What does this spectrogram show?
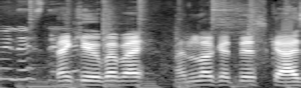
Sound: foreign language

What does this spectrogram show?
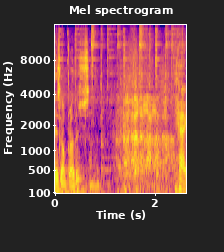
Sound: laughter

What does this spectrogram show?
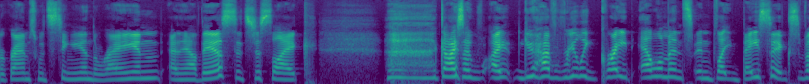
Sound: sigh

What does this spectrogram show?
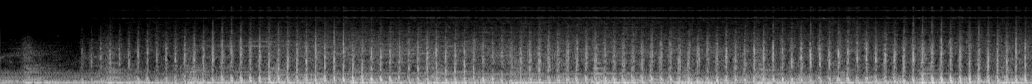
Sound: helicopter sounds

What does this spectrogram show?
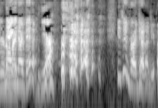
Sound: both laugh

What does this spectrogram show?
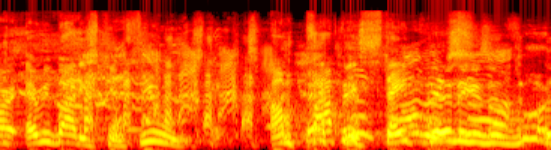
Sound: everyone laughing amusingly

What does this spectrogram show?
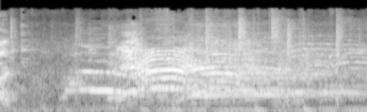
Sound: relaxing music; cheering crowd

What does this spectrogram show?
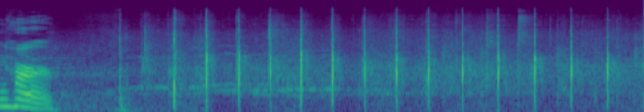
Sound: applause

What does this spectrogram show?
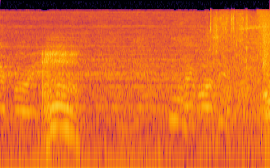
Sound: person gasps

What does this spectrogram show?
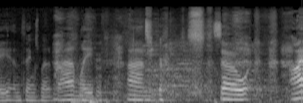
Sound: laughter

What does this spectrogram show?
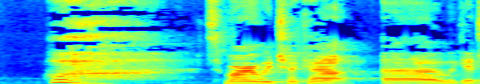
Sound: heavy sigh

